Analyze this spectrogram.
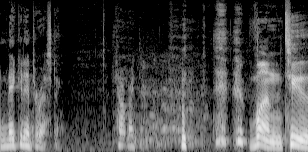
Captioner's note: laughter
